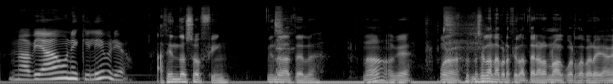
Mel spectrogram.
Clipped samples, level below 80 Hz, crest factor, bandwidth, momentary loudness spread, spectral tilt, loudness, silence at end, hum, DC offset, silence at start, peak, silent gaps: under 0.1%; -48 dBFS; 16 dB; 16.5 kHz; 10 LU; -5 dB/octave; -25 LUFS; 0 s; none; under 0.1%; 0 s; -8 dBFS; none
